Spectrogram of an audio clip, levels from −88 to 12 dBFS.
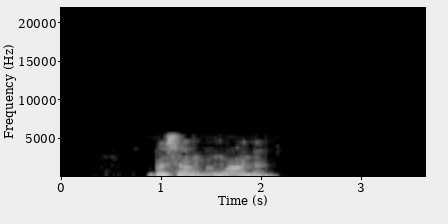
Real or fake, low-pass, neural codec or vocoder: real; 5.4 kHz; none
